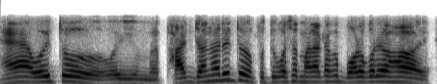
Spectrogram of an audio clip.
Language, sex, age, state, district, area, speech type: Bengali, male, 30-45, West Bengal, South 24 Parganas, rural, conversation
